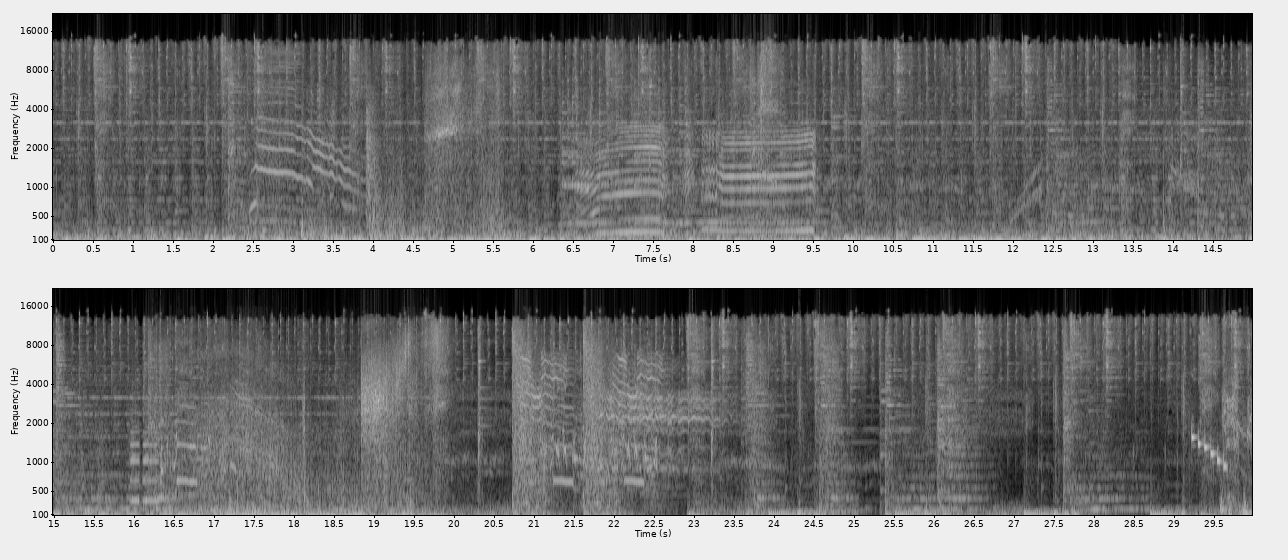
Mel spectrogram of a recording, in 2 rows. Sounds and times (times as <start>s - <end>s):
Music: 0.0s - 29.9s.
